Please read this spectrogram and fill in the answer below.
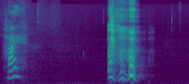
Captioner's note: laughing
